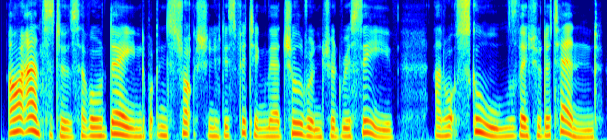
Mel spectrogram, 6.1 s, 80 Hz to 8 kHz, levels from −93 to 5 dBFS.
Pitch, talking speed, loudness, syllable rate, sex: 185 Hz, 190 wpm, -18 LUFS, 5.4 syllables/s, female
